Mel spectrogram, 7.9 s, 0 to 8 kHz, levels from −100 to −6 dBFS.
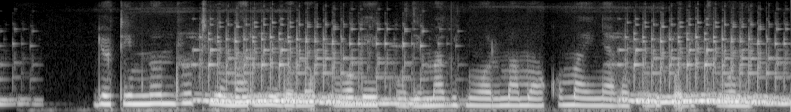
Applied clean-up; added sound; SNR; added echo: none; Marimba, xylophone; -1 dB; none.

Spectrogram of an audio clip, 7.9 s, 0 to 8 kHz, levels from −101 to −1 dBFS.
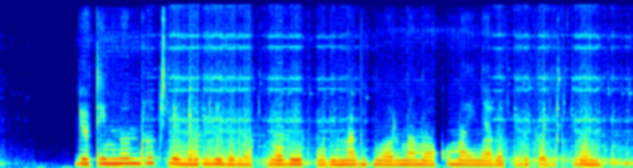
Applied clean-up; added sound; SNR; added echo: neural separator model SepFormer DNS4.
